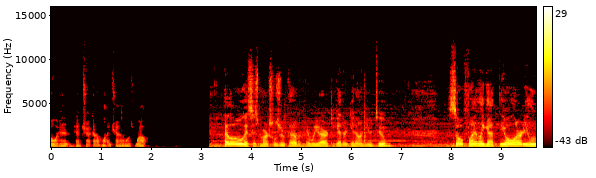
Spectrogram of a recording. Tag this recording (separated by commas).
Music, Speech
